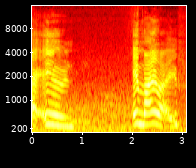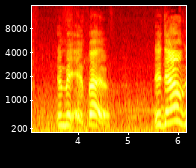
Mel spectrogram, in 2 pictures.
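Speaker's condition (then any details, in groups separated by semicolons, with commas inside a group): Cerebral palsy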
